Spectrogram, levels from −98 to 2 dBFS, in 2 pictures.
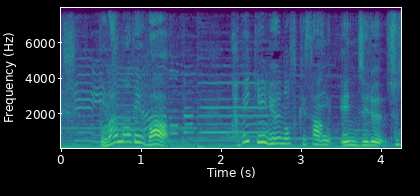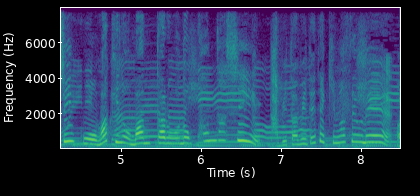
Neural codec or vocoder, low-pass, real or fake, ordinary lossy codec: none; none; real; none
